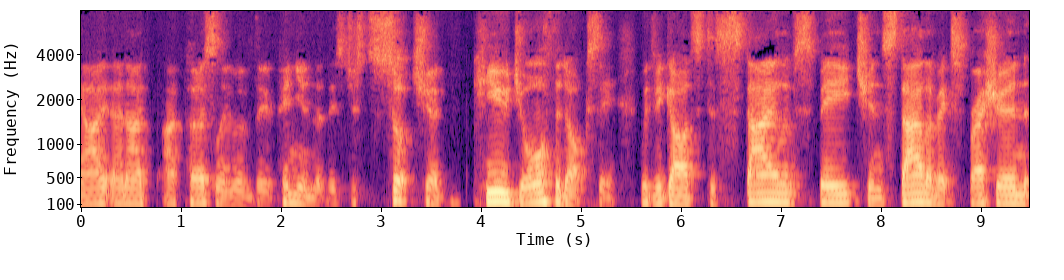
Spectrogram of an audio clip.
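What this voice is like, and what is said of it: Strong northern English accent. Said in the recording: “my accent's a strong northern one”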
